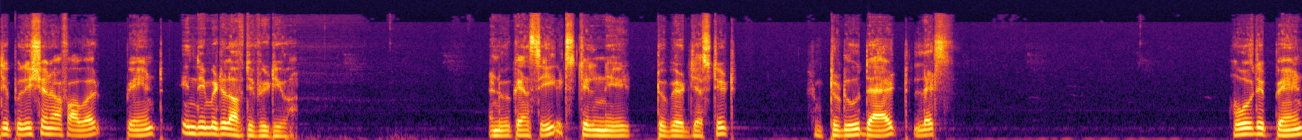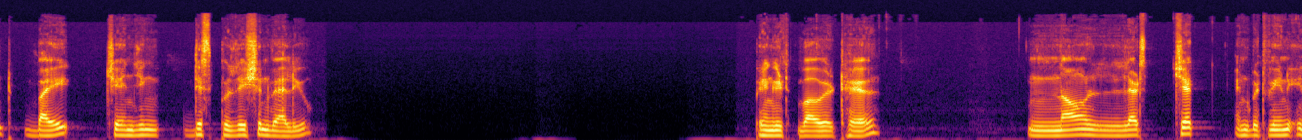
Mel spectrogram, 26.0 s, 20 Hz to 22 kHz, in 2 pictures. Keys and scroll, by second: 1.7 ctrl+s.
